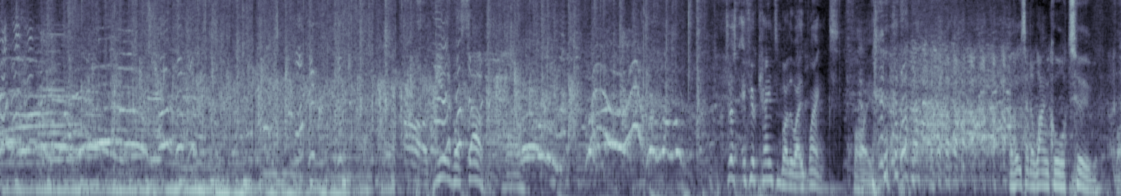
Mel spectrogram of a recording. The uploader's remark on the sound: Recorded live at The Phoenix in Cavendish Square.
